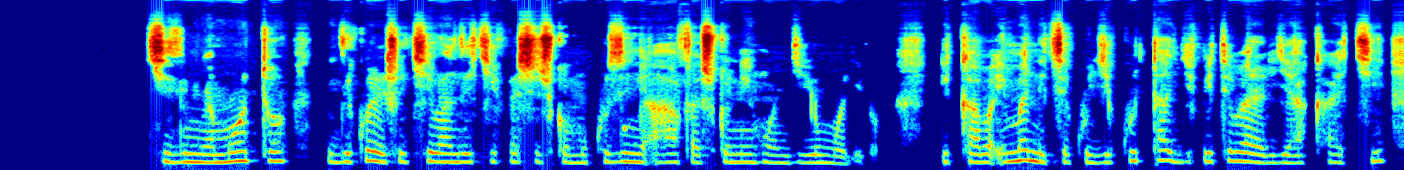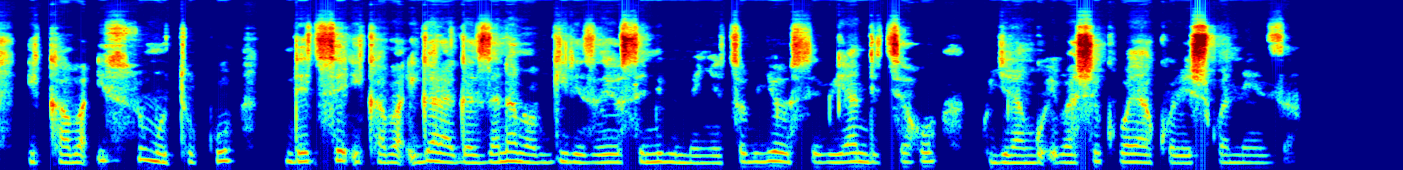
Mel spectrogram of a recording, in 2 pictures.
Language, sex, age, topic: Kinyarwanda, female, 18-24, government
